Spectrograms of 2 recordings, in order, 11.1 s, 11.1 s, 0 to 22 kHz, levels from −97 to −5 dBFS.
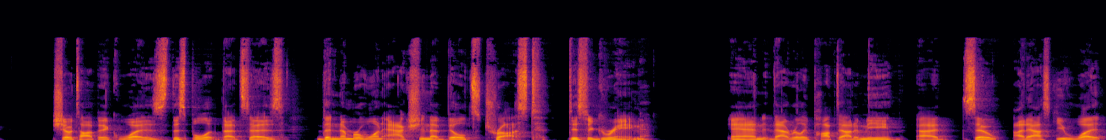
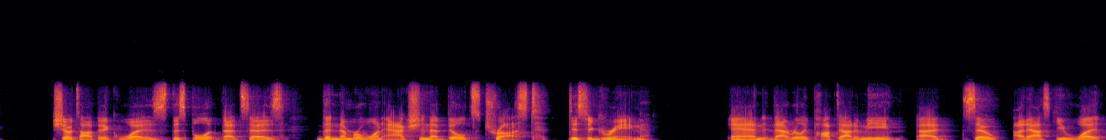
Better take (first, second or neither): first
